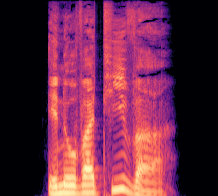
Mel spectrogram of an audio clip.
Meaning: 1. comparative degree of innovativ 2. inflection of innovativ: strong/mixed nominative masculine singular 3. inflection of innovativ: strong genitive/dative feminine singular
- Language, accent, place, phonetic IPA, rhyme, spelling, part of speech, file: German, Germany, Berlin, [ɪnovaˈtiːvɐ], -iːvɐ, innovativer, adjective, De-innovativer.ogg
